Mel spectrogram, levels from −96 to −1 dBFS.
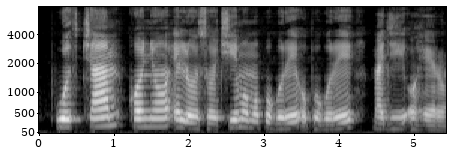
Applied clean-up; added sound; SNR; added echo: none; none; none; none.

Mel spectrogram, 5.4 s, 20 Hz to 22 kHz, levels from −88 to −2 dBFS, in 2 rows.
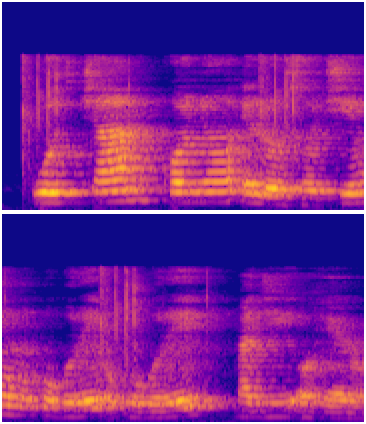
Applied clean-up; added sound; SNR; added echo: none; Crushing; 19 dB; reverberation time 0.7 s.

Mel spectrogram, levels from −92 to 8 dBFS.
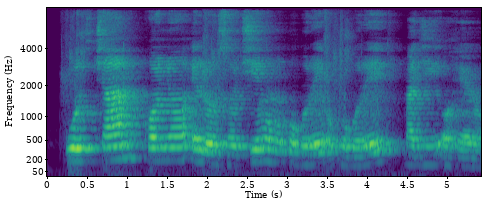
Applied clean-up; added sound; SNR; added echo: neural separator model SepFormer DNS4.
